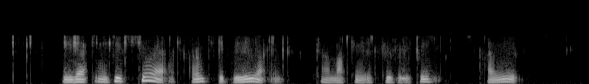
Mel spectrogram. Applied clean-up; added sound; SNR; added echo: neural separator model SepFormer WHAMR!.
